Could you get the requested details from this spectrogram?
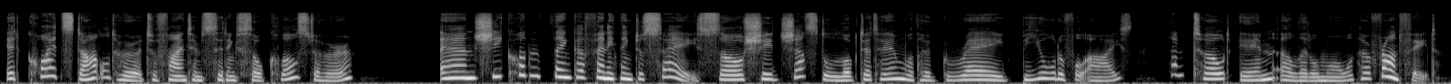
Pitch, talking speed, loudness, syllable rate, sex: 240 Hz, 170 wpm, -18 LUFS, 4.1 syllables/s, female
